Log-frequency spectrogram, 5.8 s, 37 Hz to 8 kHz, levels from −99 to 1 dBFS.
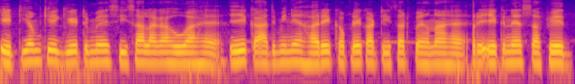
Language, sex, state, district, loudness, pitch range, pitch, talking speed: Hindi, male, Jharkhand, Deoghar, -15 LUFS, 140-150 Hz, 145 Hz, 220 wpm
